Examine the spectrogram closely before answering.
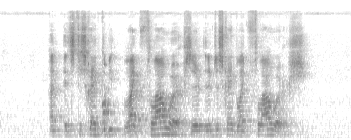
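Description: An elderly man speaks with animation, close to a phone microphone.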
